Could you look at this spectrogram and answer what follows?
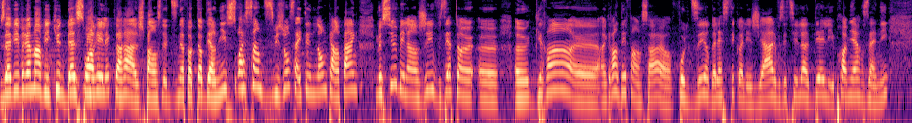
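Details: Adult woman speaking French; Normal voice.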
